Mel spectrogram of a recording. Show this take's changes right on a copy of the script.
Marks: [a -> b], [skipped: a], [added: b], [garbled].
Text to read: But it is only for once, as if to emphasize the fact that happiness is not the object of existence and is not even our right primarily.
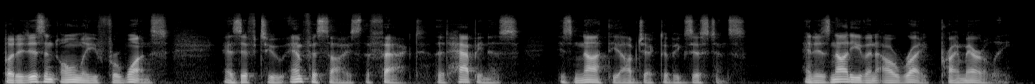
But it [is -> isn't] only for once, as if to emphasize the fact that happiness is not the object of existence and is not even our right primarily.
